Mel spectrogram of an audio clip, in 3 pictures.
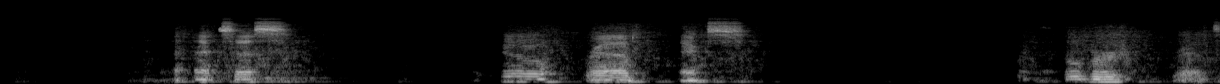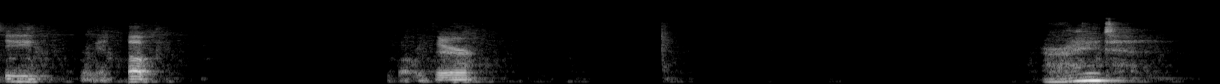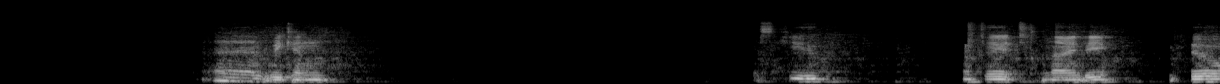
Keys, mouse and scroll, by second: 5.7 g, 11.6 g, 23.1-26.8 drag, 33.4 r.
